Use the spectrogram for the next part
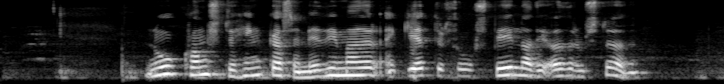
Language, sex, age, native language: Icelandic, female, 40-49, Icelandic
